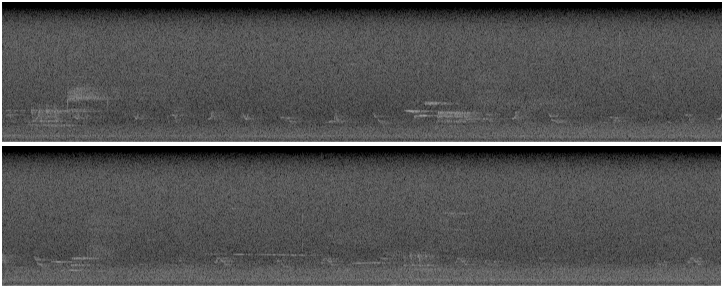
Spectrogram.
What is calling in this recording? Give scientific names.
Turdus migratorius, Hylocichla mustelina, unidentified bird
